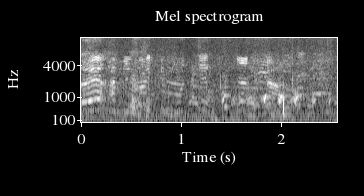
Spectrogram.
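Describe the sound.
High-pitched children's voices chatter and call out in a steady, overlapping babble, fairly faint, as kids play together outdoors in a park.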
